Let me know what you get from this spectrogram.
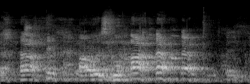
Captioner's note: all chuckling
